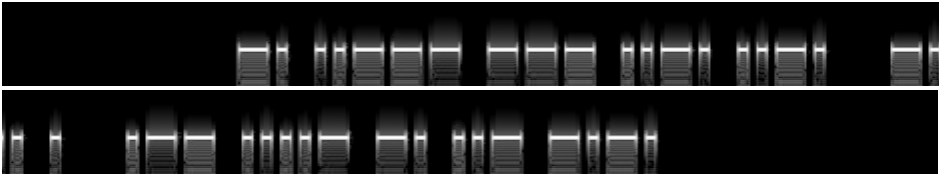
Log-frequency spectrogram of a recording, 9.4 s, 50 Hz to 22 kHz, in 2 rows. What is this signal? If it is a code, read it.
Morse code, heard as a keyed tone, about 25 wpm, 700 Hz. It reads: N2OFF DE W4NUC
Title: USA Callsign DE Callsign - 5 Characters - 25wpm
